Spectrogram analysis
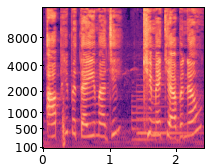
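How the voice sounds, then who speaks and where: A woman's voice: very high voice, steady tone, moderate pace, over music, voice pushed up. A woman voicing a vain young daughter-in-law in a storybook tale, sweetly coaxing, deferential and evasive. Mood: sweet, eager. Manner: deferential, placating. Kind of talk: acted dialogue in a Hindi moral story.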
